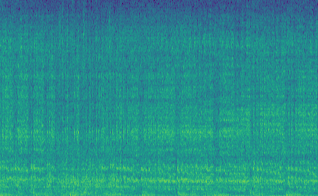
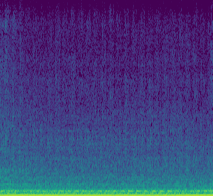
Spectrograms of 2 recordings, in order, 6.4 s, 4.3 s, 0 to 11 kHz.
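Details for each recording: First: Old Bronco running after being refuelled: a loud, steady V8 rumble with an even beat and no knocks or ticks, with no exhaust leak heard. A healthy engine running smoothly. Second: Old three-on-the-tree vehicle on first test drive: loud, coarse, steady low rumble with a blatty edge while driving; exhaust leaking from a couple of holes in the muffler, one big.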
